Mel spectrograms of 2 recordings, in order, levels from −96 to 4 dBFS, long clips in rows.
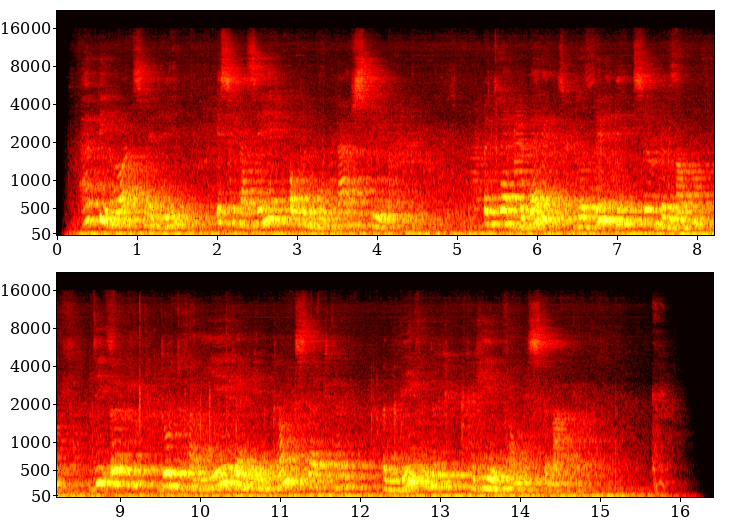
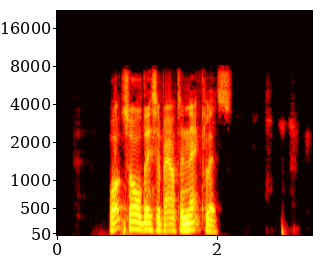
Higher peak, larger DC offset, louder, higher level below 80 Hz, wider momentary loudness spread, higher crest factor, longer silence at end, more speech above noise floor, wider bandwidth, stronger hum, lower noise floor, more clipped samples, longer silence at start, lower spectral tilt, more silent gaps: second, -4 dBFS vs 0 dBFS; neither; second, -21 LUFS vs -17 LUFS; first, -32 dBFS vs -50 dBFS; first, 15 LU vs 11 LU; about the same, 16 dB vs 18 dB; second, 0.6 s vs 1.05 s; second, 34 dB vs 43 dB; first, 13 kHz vs 8 kHz; neither; second, -53 dBFS vs -59 dBFS; neither; second, 0.15 s vs 0.65 s; first, -8 dB/octave vs -5.5 dB/octave; neither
